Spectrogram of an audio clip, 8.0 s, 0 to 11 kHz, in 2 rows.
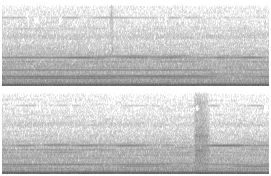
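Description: Bell 429 helicopter engines running in the X-Plane 11 flight simulator over Manhattan, a steady droning turbine whine with constant tonal hum, even and unbroken for the whole stretch with no talking.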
